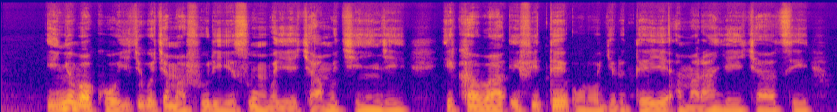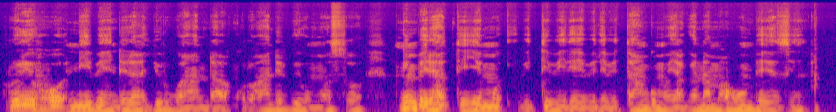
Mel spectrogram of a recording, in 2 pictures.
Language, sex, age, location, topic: Kinyarwanda, male, 25-35, Huye, education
